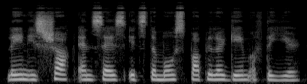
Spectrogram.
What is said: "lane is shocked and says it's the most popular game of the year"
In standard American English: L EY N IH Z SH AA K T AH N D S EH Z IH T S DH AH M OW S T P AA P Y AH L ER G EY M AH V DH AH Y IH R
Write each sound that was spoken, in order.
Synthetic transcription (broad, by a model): L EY N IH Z SH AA K AH N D S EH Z IH T S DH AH M OW S T P AA P Y AH L ER G EY M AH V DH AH Y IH R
